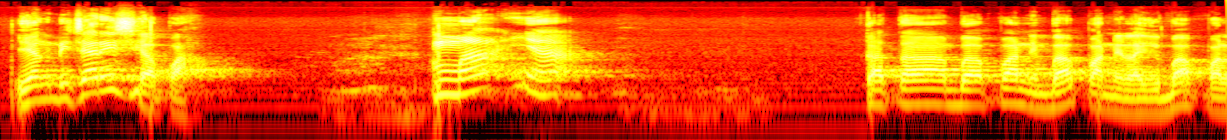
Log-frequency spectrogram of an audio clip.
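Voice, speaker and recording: A man giving a lively religious sermon, telling jokes and stories and speaking directly to the congregation. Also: high voice. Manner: animated storytelling, addresses listeners directly. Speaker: Islamic religious teacher.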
